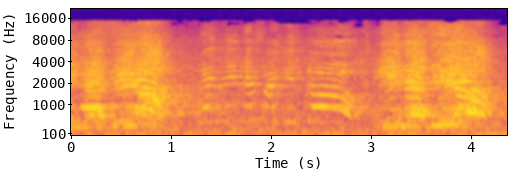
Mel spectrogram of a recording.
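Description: A group of protesters shouting a slogan chant together, with two loud shouted phrases: one right at the start and another about three seconds in.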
